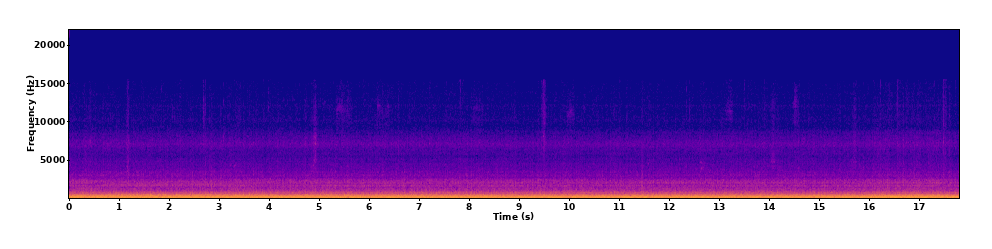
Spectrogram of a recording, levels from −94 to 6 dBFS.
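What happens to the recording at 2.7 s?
Nothing goes wrong at 2.7 s; the audio plays through that moment intact, with no dropout, click, distortion or other fault.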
